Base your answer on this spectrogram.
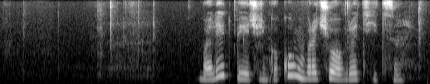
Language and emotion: Russian, sad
